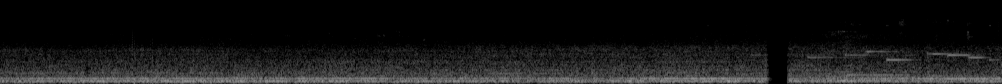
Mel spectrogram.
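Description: Steady low urban background hum with a constant drone, briefly cut to silence by an audio dropout about eight seconds in. Right after the dropout, a short tune of high, evenly stepped notes starts.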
